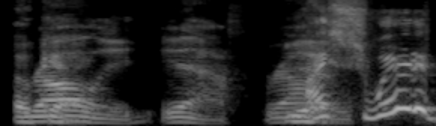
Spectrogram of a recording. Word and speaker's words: Raleigh: It's really it's pronounced raw, R-A-W dash Lee. Raw Lee. Okay. Raleigh.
